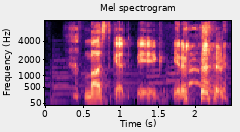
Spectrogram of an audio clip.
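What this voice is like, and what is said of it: Imitates a musclebound bodybuilder accent. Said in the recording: “it's got that Schwarzenegger... every muscle builder has a Schwarzenegger accent”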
